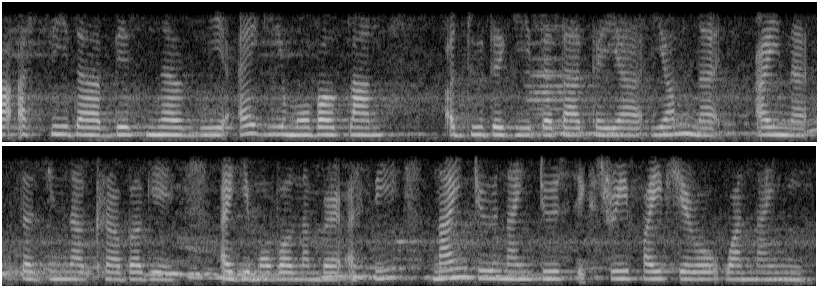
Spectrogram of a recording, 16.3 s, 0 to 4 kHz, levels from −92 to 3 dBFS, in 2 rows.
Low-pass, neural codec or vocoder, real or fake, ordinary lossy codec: 3.6 kHz; none; real; none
